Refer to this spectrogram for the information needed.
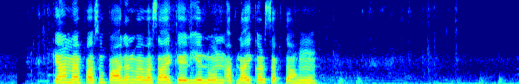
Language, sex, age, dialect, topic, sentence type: Hindi, female, 25-30, Marwari Dhudhari, banking, question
